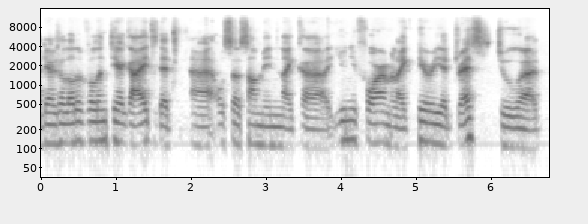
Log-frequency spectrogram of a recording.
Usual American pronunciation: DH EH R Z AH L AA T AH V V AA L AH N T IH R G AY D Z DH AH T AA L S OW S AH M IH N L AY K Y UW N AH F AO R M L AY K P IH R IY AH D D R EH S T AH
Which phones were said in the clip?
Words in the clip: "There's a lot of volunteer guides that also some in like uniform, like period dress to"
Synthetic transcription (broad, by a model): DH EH R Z AH L AA T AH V V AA L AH N T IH R G AY D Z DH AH T AA L S OW S AH M IH N L AY K Y UW N AH F AO R M L AY K P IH R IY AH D D R EH S T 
